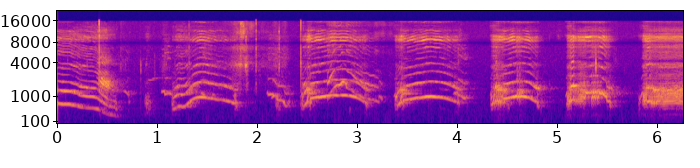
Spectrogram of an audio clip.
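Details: Hungry 16-day-old Rhodesian Ridgeback puppies calling for their mother: long arching whines that rise then fall, repeated about once a second, with a couple of rougher squalls toward the close.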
